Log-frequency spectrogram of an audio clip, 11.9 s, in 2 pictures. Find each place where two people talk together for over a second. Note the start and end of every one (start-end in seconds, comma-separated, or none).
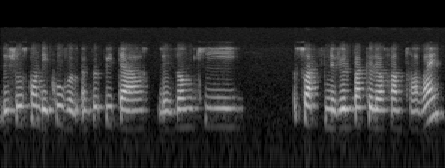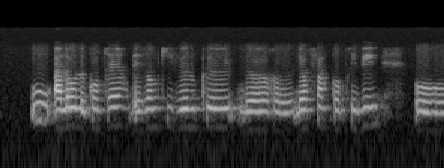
none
